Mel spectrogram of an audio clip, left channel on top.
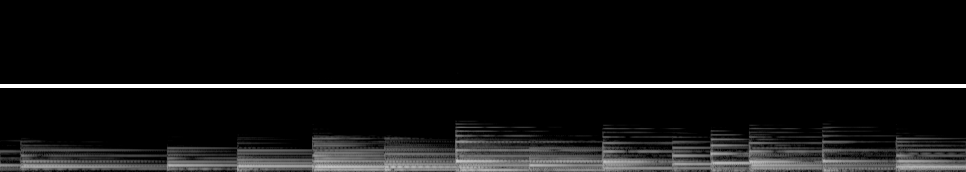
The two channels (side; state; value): left; silent; 60 dB below the other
